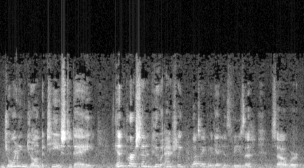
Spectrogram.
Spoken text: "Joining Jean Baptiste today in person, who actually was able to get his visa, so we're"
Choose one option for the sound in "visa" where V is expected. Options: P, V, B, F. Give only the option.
V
